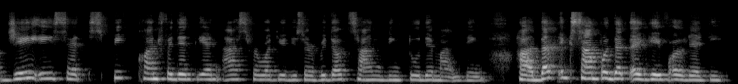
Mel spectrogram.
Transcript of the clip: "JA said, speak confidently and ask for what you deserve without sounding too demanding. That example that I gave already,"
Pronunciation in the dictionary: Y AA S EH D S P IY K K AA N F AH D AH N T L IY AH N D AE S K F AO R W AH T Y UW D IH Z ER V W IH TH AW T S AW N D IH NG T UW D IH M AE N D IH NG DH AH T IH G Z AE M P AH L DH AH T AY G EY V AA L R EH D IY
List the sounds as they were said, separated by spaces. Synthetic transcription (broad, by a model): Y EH S EH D S P IY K K AA N F AH D AH N T L IY AH N D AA S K F AO R W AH T Y UW D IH S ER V W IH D AW T S AW N D IH NG T UW D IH M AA N D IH NG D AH T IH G S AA M P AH L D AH T AY G EY V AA L R EH D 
